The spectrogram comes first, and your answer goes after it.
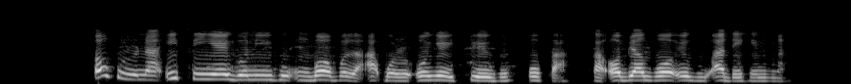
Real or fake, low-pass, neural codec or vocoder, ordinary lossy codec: real; 5.4 kHz; none; none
